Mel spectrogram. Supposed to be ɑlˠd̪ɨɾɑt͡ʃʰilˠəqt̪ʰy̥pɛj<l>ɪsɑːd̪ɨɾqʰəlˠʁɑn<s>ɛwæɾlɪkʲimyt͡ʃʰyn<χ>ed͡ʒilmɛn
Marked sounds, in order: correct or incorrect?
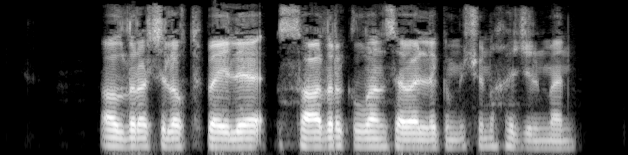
correct, correct, correct

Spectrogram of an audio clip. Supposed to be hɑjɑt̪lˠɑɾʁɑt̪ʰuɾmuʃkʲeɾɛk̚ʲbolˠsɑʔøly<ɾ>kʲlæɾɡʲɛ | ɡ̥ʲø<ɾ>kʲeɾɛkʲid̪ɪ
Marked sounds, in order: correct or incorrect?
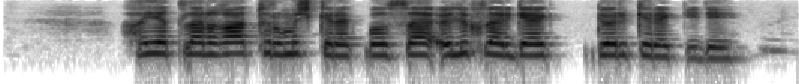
incorrect: none, correct

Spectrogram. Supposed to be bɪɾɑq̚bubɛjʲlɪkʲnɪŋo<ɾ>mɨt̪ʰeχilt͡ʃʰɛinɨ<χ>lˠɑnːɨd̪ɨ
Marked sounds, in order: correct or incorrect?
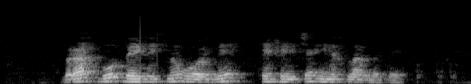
correct, correct

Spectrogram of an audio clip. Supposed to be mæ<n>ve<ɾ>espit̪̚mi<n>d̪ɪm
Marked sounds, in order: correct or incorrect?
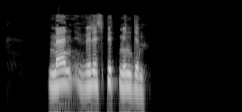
correct, incorrect: l, correct

